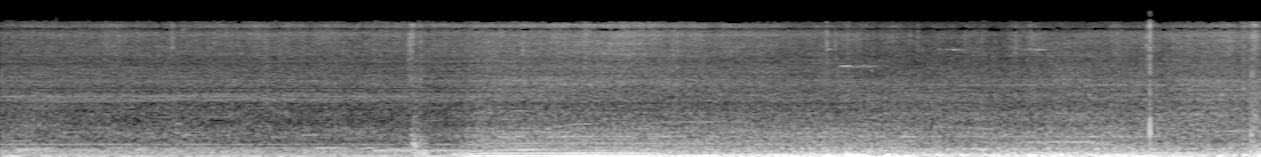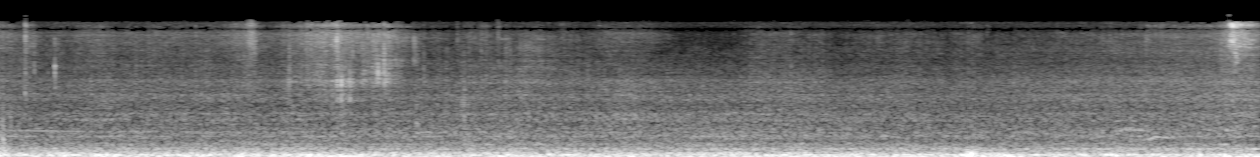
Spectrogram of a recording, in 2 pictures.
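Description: Low engine and road rumble of a car heard from inside the cabin. It is quieter while the car is stopped, grows louder about four to five seconds in as the car pulls away, then holds steady as it drives on.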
